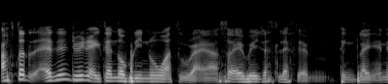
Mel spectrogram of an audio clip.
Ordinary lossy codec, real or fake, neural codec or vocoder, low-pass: none; fake; codec, 16 kHz, 16 kbps, FunCodec, trained on Chinese and English, 50 frames a second; none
